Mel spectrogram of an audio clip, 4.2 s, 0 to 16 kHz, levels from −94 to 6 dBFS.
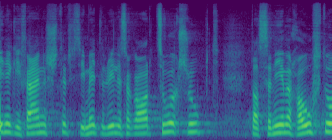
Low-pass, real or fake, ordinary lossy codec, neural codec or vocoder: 14.4 kHz; real; none; none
